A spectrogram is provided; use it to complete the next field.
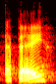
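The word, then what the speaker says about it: épée: There's one called foil that's pronounced epe and then there's saber.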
